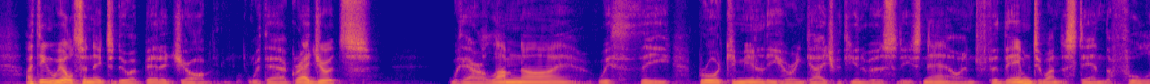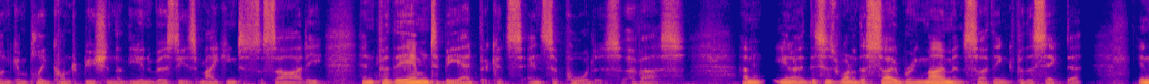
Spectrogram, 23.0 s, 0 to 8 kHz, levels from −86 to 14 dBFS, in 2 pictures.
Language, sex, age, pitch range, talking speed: English, male, 50-69, 85-110 Hz, 180 wpm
